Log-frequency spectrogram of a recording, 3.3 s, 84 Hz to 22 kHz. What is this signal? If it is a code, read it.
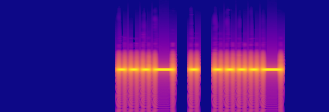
Morse code, heard as a keyed tone, about 20 wpm, 700 Hz. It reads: VE4
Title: Callsign Prefixes for Top 50 DXCC - 20wpm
